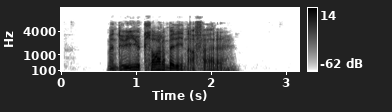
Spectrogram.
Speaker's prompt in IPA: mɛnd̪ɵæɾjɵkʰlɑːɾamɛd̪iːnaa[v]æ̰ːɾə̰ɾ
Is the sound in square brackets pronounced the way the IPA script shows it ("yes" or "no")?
no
